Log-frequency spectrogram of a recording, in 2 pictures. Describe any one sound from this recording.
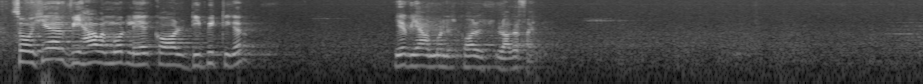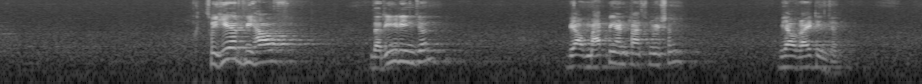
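A young man speaks calmly and clearly into a close microphone, lecturing in bursts.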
